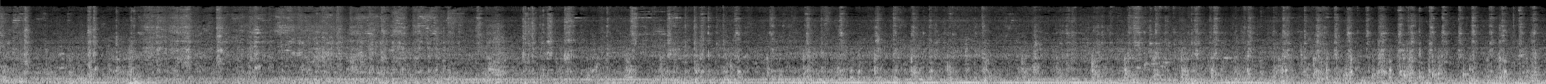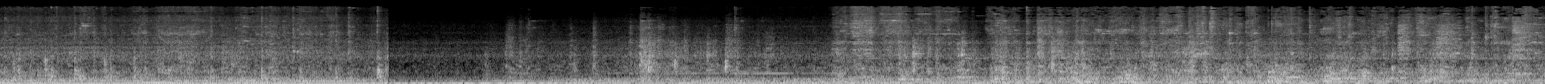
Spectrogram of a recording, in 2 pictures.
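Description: Crawler excavators working: a Hyundai 290LC's diesel engine running with a steady low hum, while steel tracks and metal parts clank and rattle. About two-thirds of the way in the clatter drops away for a few seconds, leaving mostly the low engine hum, then comes back.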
